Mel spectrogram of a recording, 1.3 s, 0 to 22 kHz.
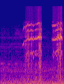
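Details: Young common kestrels trying their wings at Théding on 24 June 2020: two shrill, harmonic-rich calls, each about a third of a second long and rising slightly, with a short pause between them and only faint background hiss.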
